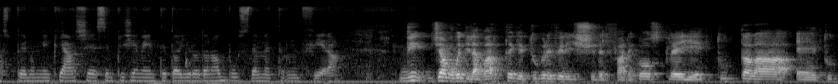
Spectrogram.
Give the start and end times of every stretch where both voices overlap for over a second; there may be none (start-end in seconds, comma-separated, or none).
none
